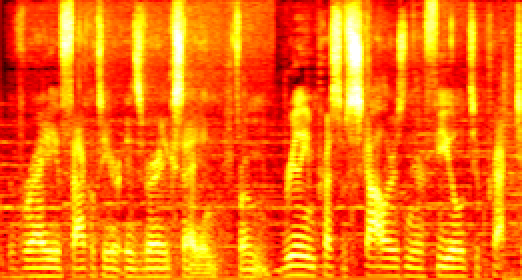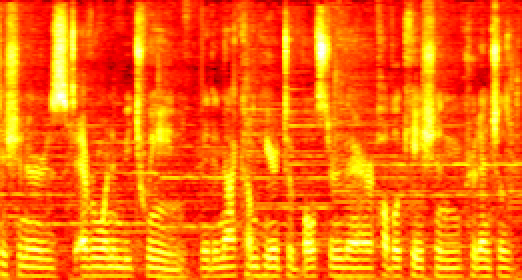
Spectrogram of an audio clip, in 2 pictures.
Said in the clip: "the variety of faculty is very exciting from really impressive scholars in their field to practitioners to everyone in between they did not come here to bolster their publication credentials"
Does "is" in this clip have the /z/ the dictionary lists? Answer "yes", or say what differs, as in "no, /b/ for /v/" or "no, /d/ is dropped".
yes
